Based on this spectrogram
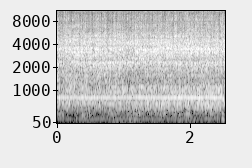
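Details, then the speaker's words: Green stripe American Changer coin hopper on the bench after a dollar is inserted: steady, even motor whir at one pitch with no knocking or grinding; runs continuously because no coins pass the sensor board. "it'll run forever because there's no coins going through the sensor board"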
